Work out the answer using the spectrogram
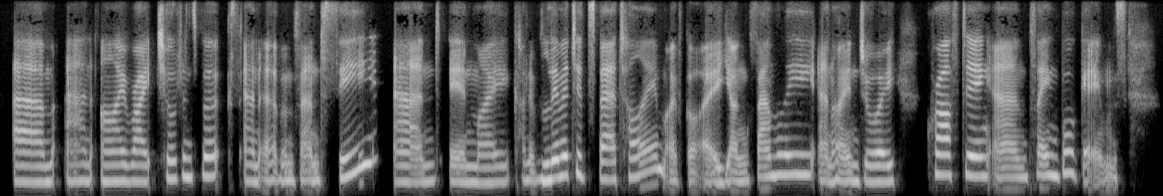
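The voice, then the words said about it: British accent. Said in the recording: “You might be able to tell from my accent. I'm British”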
